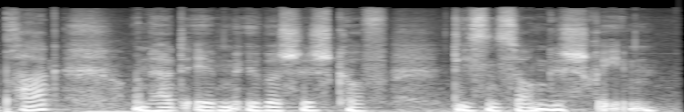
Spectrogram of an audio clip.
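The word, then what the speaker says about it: Žižkov: Ja, also der Künstler heißt tatsächlich Valentin Vogt, ist ein Singer-Songwriter hier aus der Gegend und der Titel heißt Shishkov Waltz. – Shishkov Waltz, Shishkov, okay, also komplett falsch ausgesprochen.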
